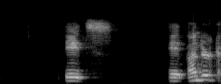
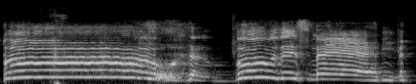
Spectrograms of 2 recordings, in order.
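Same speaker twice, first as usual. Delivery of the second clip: high loud booing, stretched out; mock booing; 11 semitones higher, 6 dB louder, much slower than usual. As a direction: boo him like an angry crowd. Booing co-host for bad joke.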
